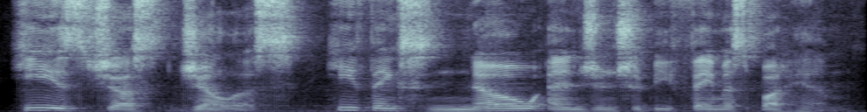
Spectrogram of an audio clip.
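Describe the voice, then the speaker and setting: A man voicing a kindly, calm male steam engine in a storybook, gentle and reassuring. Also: medium pitch, a little slow. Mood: soothing.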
